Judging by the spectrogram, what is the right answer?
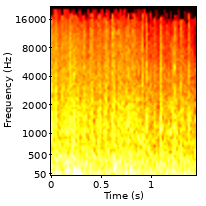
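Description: Artillery firing in the Line War strategy video game: a faint, dense, continuous crackle of rapid distant shots blending into a muffled volley, with no voices.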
